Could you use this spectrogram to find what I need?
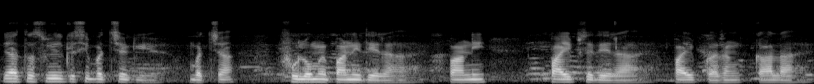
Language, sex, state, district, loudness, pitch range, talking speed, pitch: Hindi, male, Arunachal Pradesh, Lower Dibang Valley, -18 LUFS, 105-125 Hz, 175 wpm, 110 Hz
